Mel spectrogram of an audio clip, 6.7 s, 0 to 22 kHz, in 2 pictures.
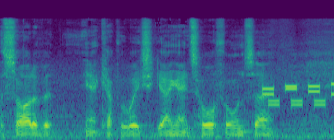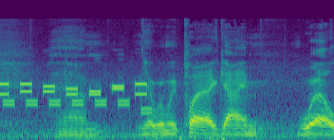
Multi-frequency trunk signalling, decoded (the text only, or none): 2657852167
